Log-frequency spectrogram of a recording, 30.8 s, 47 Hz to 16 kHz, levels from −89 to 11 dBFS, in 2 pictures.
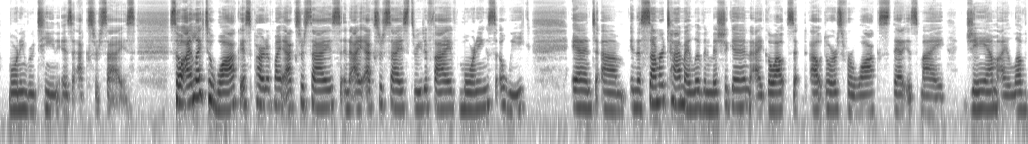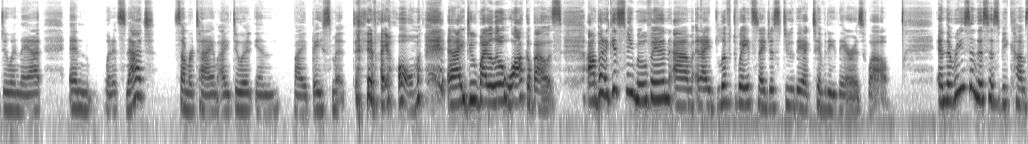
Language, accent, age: English, American, 40-59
